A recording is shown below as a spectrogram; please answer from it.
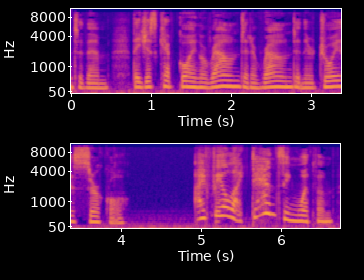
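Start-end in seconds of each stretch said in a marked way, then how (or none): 5.0-6.7 high-pitched, eager character voice; voiced Annie. A narrator's reading. Annie longs to join the dancers, high eager voice. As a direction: pitch it well up for the girl. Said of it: "said Annie".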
